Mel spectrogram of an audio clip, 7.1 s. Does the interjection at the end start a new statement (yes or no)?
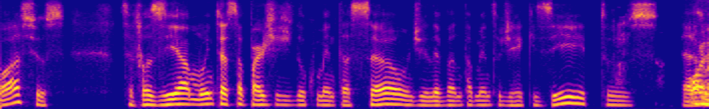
yes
